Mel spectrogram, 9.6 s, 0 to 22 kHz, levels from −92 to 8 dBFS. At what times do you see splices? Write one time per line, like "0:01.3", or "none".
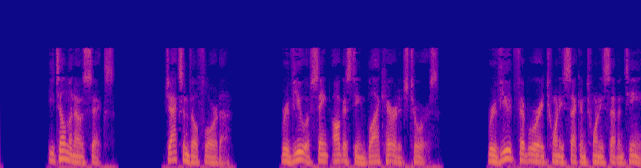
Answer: none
